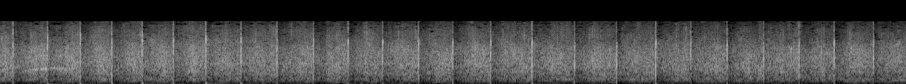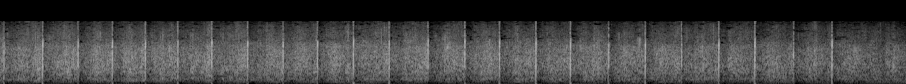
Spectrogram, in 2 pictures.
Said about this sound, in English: So let's give him a round of applause tonight and thank him.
